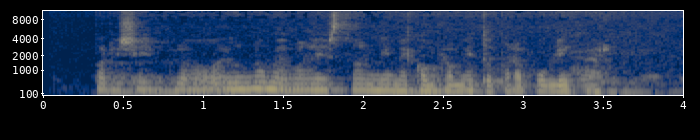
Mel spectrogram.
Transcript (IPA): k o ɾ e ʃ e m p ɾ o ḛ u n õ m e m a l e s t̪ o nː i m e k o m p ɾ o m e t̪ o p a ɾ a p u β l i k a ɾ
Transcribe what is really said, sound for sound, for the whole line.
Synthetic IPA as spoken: p o ɾ e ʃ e m p l o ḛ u n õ m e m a l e s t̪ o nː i m e k o m p ɾ o m e t̪ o p a ɾ a p u β l i k a ɾ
